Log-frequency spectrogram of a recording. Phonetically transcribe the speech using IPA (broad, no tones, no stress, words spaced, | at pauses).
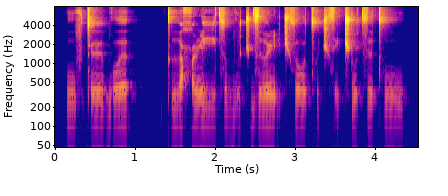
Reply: uftʼøːboə̯ | kʼɯː ħøɳiː t͡sobuːt͡ʃd͡zɯː ɳḭt͡ʃsoː tʰo̰t͡ʃsḛt͡ʃʼu t͡sɯtʰu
